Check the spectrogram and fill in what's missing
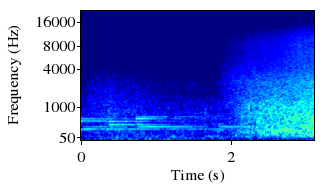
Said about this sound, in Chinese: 是不是能听到海浪声就在耳边，海水流过身体，细软的沙子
